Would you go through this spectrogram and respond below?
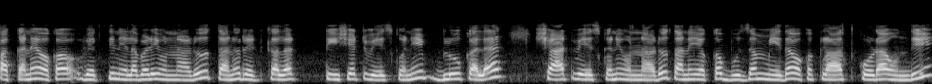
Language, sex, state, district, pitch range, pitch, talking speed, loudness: Telugu, female, Andhra Pradesh, Srikakulam, 225-250 Hz, 235 Hz, 135 wpm, -13 LUFS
